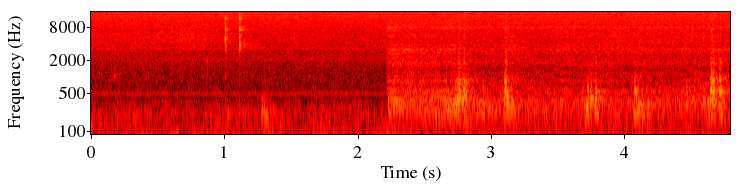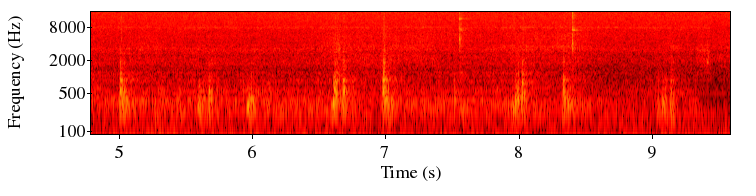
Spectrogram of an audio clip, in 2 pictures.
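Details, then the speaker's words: Regular heart sounds near 63 a minute with a split first heart sound (S1 splitting), normal in many patients, thought due to mitral closure followed by an aortic ejection sound. "This was split first heart sound. Okay, this was S1 splitting. This S1 splitting is normal."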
